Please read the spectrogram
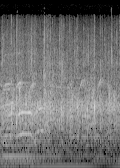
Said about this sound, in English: Let's clap for them for a moment. Hey. Hey. Come on, let's clap for them. Hey.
